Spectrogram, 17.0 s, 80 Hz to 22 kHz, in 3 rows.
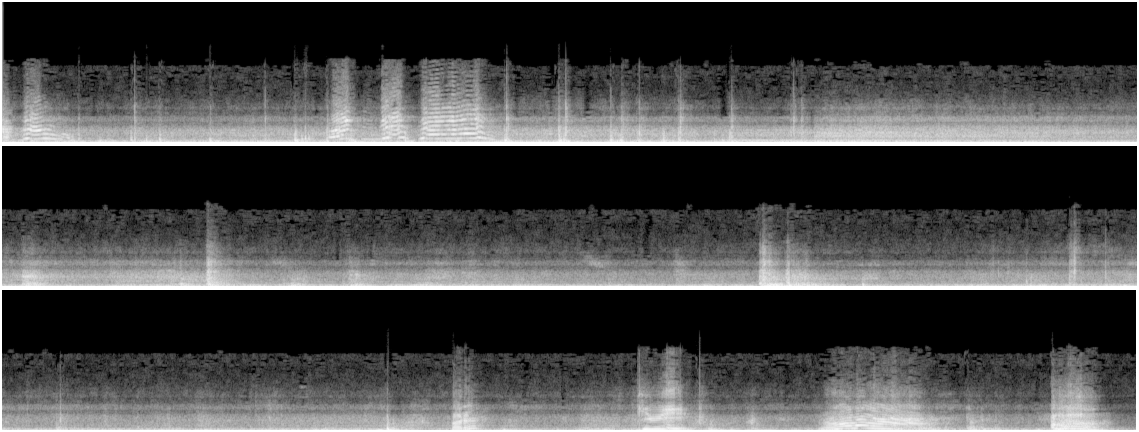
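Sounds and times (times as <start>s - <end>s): street traffic: 0.0s - 17.0s
sharp knocks and clicks: 2.5s - 4.1s.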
